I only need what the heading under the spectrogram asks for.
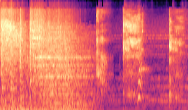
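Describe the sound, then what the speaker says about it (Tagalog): A child coughing loudly and close, one rough drawn-out cough followed by several short, sharp coughs in quick succession, with no talk. "Ubo ng anak?"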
